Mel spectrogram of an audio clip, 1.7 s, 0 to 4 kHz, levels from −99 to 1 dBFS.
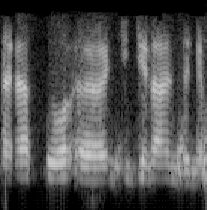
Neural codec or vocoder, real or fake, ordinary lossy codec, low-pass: none; real; MP3, 32 kbps; 3.6 kHz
